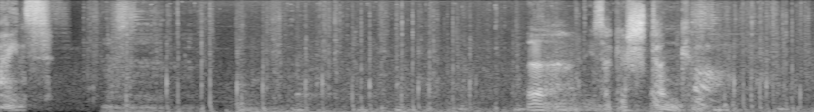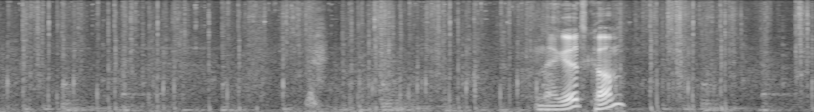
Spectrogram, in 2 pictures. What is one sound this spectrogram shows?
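A horse gallops, its hooves thudding on a dirt path.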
